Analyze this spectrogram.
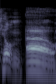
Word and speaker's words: Hylton: I don't go Hylton like the hotel, but it's with a Y.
